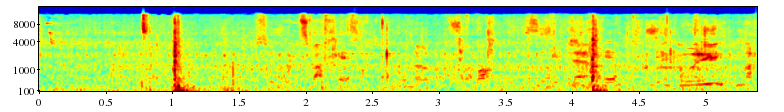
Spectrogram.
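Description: A car door thumps shut nearby.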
